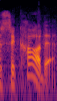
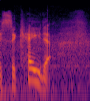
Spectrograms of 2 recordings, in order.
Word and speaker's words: cicada: is something called a sakada and many of you will know what a Sada is except I bet you don't say it like that you probably say cicada and I like cicas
